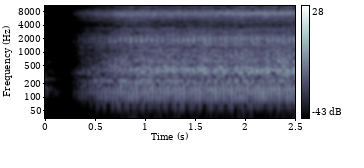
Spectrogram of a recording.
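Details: 2006 VW Golf V GTI petrol engine idling with busy uneven knocking and rattle; knock at bottom right, later found to be the fuel line hitting the chassis from engine imbalance; rattle at pedal lift went away after fixing a broken vacuum pipe, possibly VVT actuators.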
